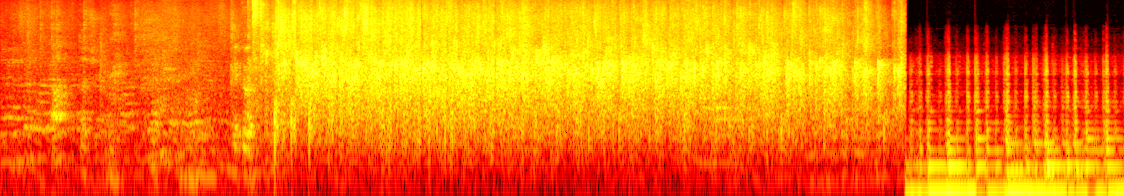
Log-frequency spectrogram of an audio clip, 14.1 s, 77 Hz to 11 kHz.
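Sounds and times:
audience applauding: 0:02.9 - 0:11.3.

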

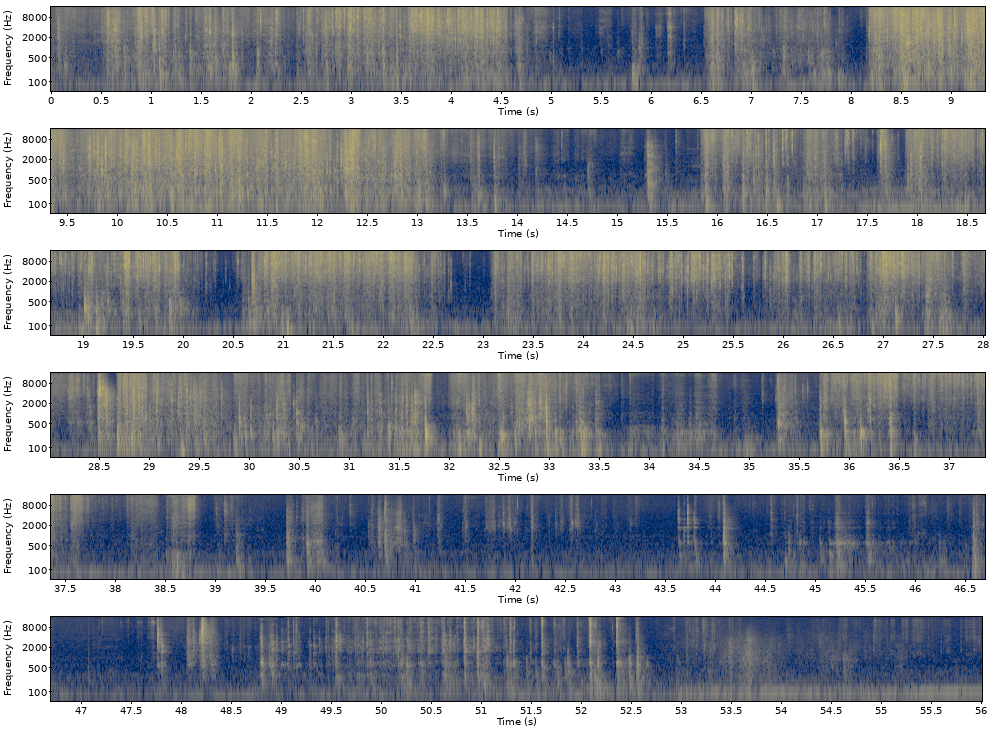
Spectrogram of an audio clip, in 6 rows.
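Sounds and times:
paper and plastic bags rustling: 0:00.0 - 0:14.6, 0:15.7 - 0:39.0, 0:52.9 - 0:56.0.

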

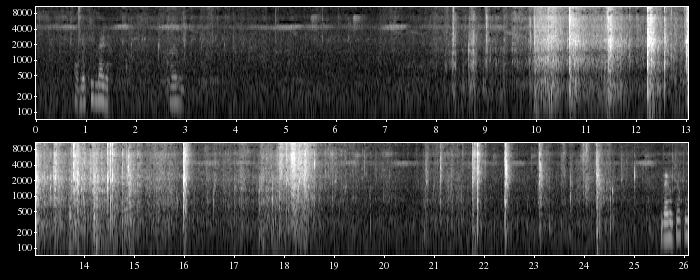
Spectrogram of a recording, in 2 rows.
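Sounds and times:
dry undergrowth crackling: 0:07.0 - 0:26.0
twigs snapping: 0:08.2 - 0:19.8, 0:20.7 - 0:26.0.

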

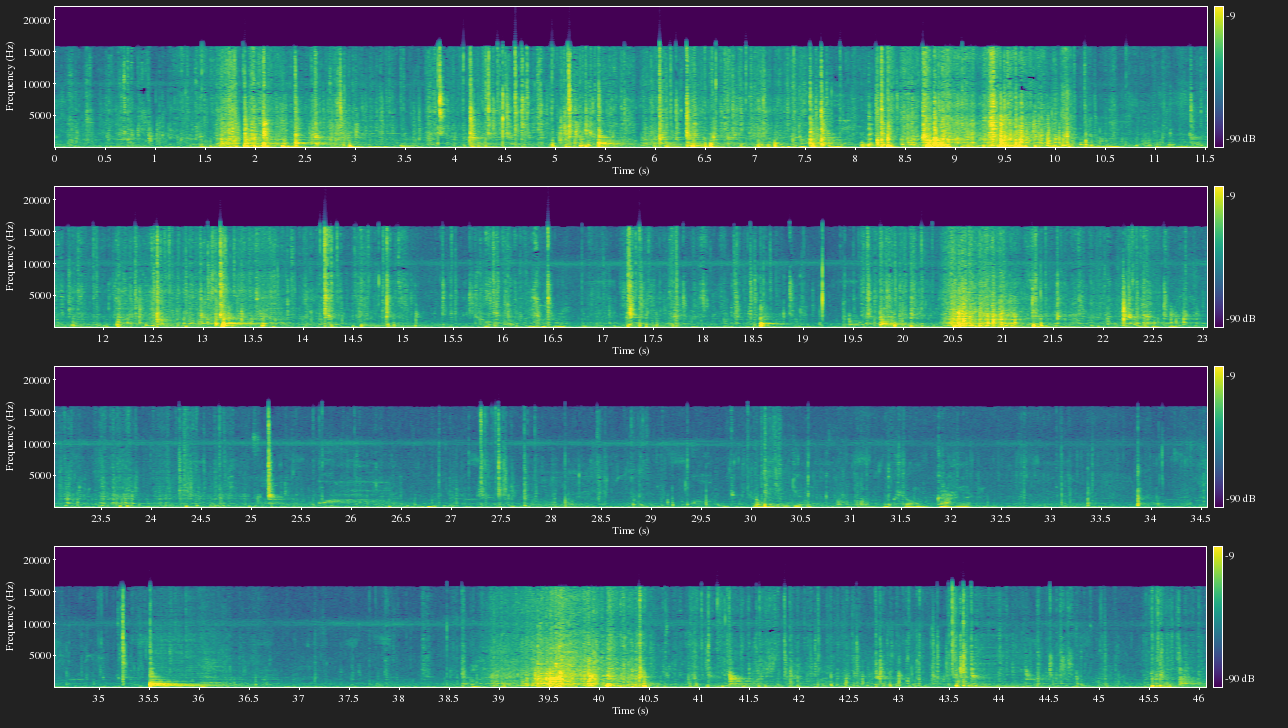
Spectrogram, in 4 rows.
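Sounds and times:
fish thrashing in basin: 0:00.0 - 0:30.8, 0:35.1 - 0:46.0
metal basin clanging: 0:00.1 - 0:25.4, 0:35.4 - 0:36.6, 0:38.8 - 0:46.0.

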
